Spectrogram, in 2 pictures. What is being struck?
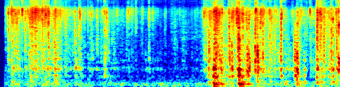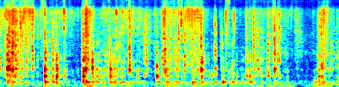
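Sand cement block.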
